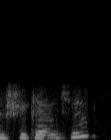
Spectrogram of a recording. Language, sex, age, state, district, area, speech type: Punjabi, female, 18-30, Punjab, Faridkot, urban, conversation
